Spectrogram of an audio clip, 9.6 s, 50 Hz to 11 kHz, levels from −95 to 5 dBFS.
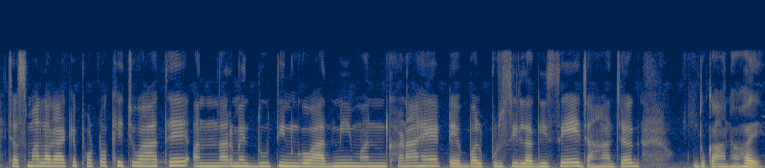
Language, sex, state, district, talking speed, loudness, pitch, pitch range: Chhattisgarhi, female, Chhattisgarh, Sarguja, 145 wpm, -28 LUFS, 200 Hz, 190-210 Hz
